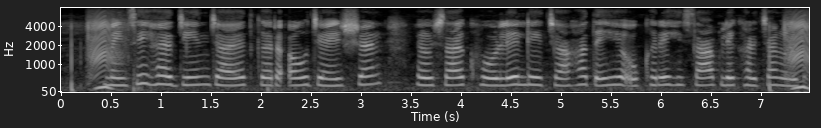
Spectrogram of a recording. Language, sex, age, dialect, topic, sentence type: Chhattisgarhi, female, 18-24, Northern/Bhandar, banking, statement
